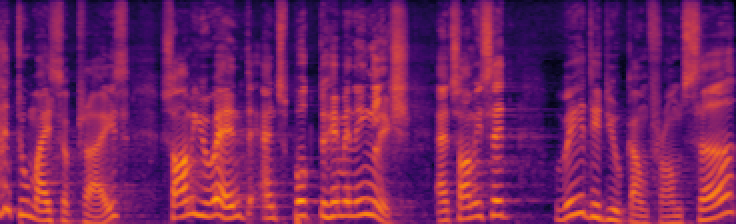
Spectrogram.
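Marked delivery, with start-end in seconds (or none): 5.6-7.4 swooping sing-song, each word rising and falling. Retelling what Swami asked a boy: Swami's sing-song tone. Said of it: "in that beautiful sing-song tone of his".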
